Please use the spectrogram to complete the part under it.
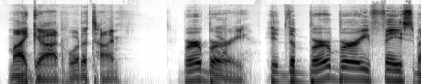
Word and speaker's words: Burberry: Burberry, it's Burberry. – Burberry. – So you kind of rush past it.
